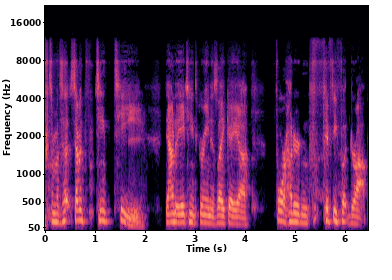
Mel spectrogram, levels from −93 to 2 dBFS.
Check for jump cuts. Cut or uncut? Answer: uncut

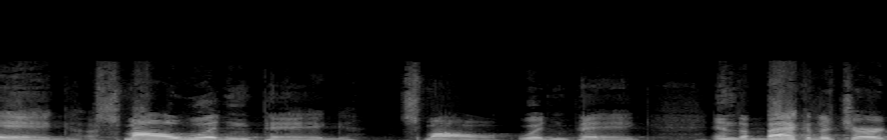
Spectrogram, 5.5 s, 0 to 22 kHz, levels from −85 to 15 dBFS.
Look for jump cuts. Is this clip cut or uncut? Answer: uncut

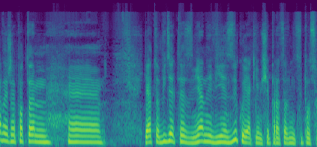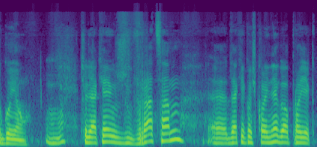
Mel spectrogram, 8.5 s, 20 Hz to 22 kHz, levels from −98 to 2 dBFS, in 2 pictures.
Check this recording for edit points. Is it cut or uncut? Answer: uncut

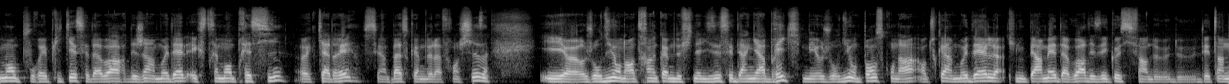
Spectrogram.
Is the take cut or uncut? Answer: cut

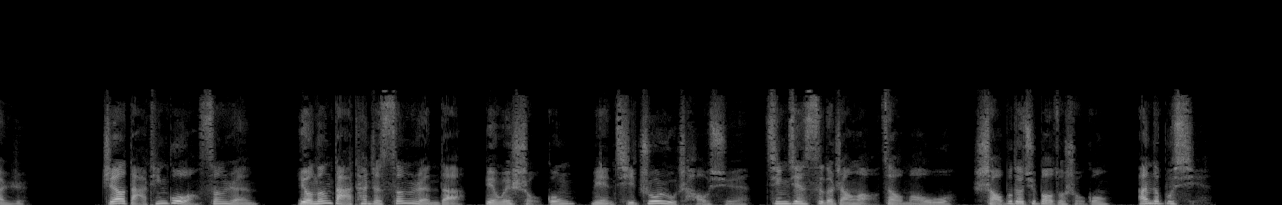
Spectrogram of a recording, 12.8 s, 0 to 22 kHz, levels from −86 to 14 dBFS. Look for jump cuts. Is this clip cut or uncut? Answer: cut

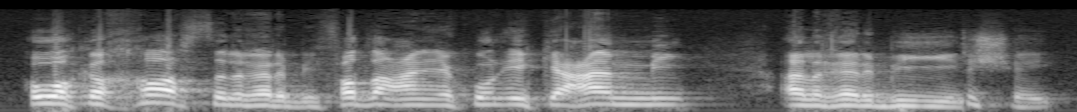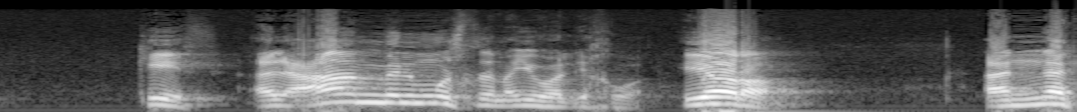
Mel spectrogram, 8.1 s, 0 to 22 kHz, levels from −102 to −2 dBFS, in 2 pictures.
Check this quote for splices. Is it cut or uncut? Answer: cut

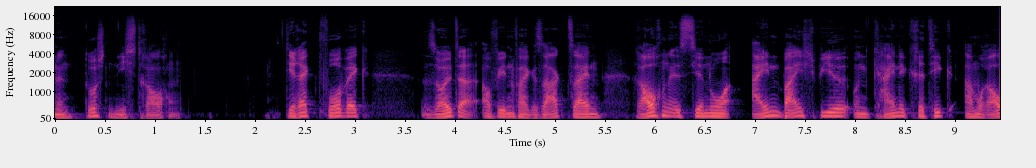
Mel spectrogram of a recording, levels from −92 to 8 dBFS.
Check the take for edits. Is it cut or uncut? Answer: uncut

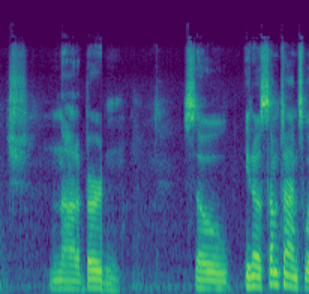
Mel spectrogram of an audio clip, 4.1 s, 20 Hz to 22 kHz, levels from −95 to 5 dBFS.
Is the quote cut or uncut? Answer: cut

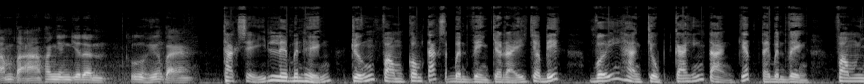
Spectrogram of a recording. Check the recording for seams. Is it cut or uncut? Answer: cut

